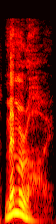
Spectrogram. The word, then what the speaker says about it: memory: And this, incidentally, is one of these instances that I promised I would highlight for you, at least occasionally, where, strictly speaking, we would have to pronounce memory as memori, to rhyme with sky.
